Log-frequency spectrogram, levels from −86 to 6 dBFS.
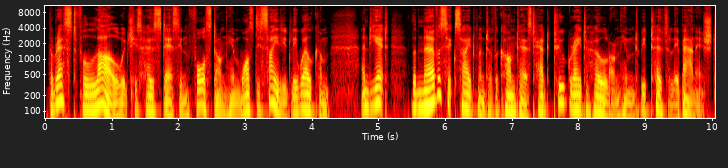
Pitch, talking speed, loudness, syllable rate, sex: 100 Hz, 185 wpm, -23 LUFS, 5.4 syllables/s, male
